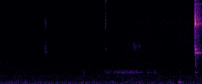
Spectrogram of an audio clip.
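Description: Near silence: quiet room tone, broken by one short, sharp click near the end.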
